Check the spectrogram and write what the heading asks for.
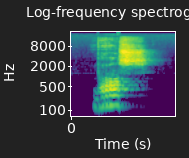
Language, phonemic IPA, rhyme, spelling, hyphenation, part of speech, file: Dutch, /brɔs/, -ɔs, bros, bros, adjective, Nl-bros.ogg
- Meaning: brittle, having a tendency to break into many small pieces, especially of something dry, crisp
